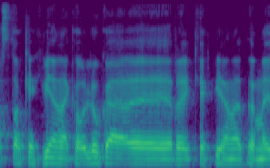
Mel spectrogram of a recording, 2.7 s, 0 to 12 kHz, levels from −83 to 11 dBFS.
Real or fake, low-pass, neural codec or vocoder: real; 10.8 kHz; none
